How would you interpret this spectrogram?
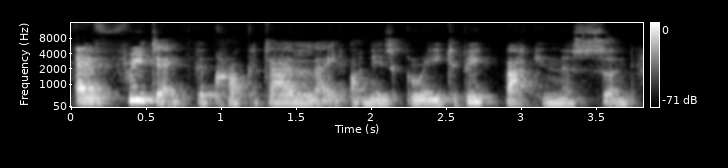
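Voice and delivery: plain reading voice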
